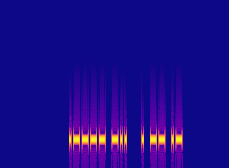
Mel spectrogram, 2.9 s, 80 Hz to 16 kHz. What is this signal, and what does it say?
Morse code, heard as a keyed tone, about 46 wpm, 700 Hz. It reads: 1D EMA
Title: Field Day Exchanges - 45wpm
